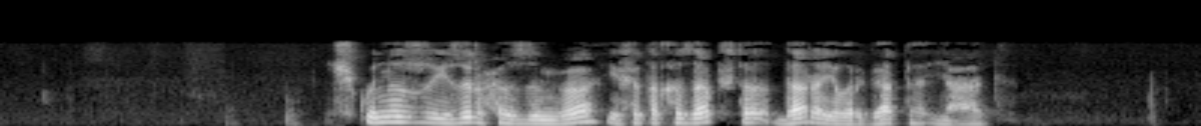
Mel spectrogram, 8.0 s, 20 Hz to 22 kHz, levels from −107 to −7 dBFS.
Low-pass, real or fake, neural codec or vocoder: 5.4 kHz; real; none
